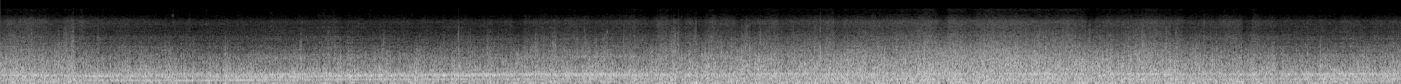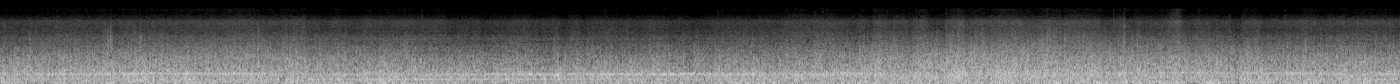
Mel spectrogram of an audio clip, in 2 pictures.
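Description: Engine of a road vehicle under way, holding a fairly steady note that drops and picks up again in the first few seconds, under loud wind noise rushing over the microphone.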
